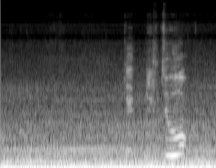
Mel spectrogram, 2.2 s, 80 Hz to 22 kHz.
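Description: A Peugeot 208 engine at full throttle on a country road, heard from inside the car as a loud, steady low drone and rumble with three occupants aboard; someone talks briefly over it.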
